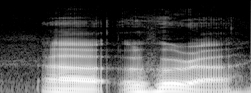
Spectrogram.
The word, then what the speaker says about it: Uhura: They had a store in Hollywood called Captain Uhura, or how do you say her name? – Uhura, yeah.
